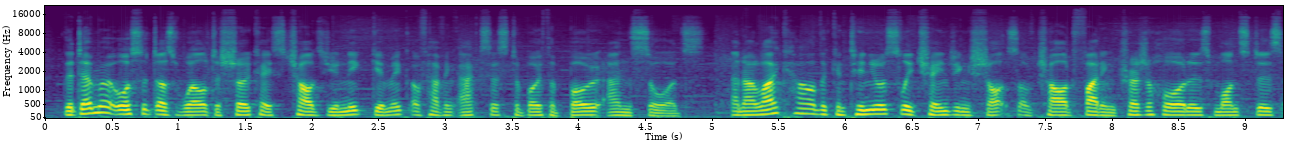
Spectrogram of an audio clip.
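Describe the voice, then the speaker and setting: Male game reviewer, scripted commentary in a medium-pitched voice, faint music bed. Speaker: video game YouTuber, reviewer.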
